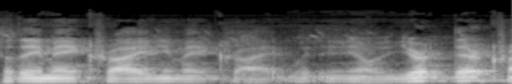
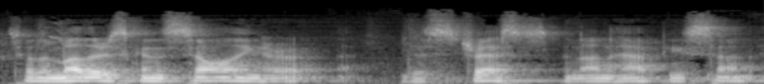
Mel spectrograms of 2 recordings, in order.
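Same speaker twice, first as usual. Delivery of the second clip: ordinary talk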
